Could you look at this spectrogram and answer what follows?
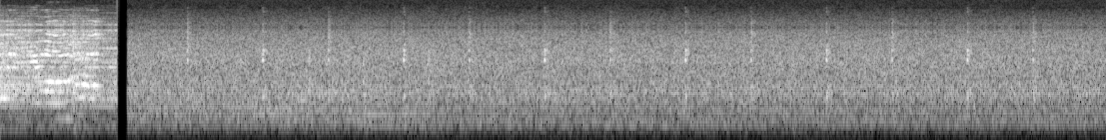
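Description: A brief snatch of car-radio music cuts off about half a second in. It gives way to faint, even ticking of a car's turn-signal indicator inside a quiet cabin, over a low steady hiss.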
